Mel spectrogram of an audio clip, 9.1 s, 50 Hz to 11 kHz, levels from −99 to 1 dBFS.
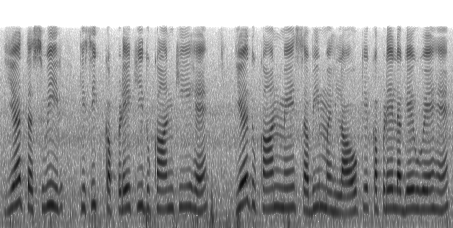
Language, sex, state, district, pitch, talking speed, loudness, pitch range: Hindi, female, Gujarat, Valsad, 250 Hz, 120 wpm, -16 LUFS, 240-265 Hz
